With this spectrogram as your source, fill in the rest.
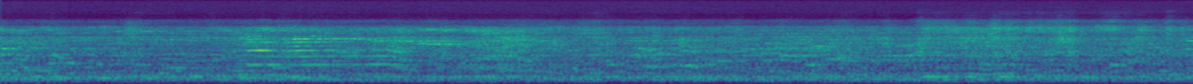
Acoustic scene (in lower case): park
